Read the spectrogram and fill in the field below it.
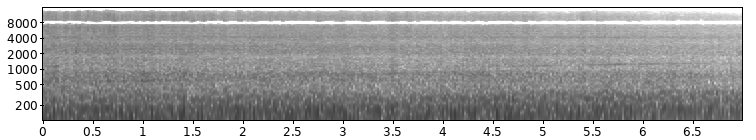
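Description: A tram rolls away along the rails, its rumble slowly fading.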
